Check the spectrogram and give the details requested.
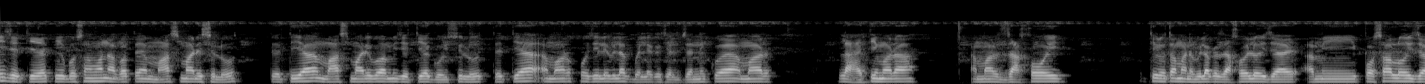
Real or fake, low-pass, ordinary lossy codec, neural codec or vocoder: real; none; none; none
